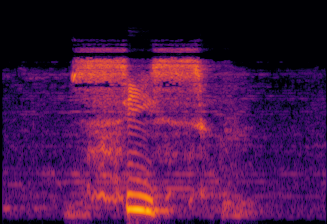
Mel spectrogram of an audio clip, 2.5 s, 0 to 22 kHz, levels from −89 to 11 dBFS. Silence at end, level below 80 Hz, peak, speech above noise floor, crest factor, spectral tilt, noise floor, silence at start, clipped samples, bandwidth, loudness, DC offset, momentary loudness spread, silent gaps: 0.6 s; -68 dBFS; -2 dBFS; 36 dB; 18 dB; -1.5 dB/octave; -51 dBFS; 0.5 s; under 0.1%; 10 kHz; -15 LUFS; under 0.1%; 10 LU; none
